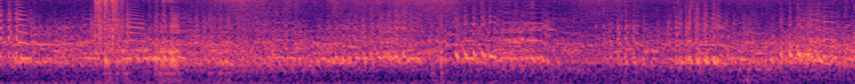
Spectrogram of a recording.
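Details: Sandhill cranes by the thousands feeding in barley at Monte Vista Wildlife Refuge: continuous massed trumpeting and rattling calls overlapping into a steady roar, with a few sharper nearby calls rising above it.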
